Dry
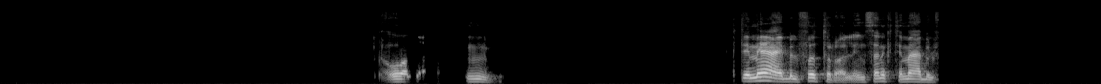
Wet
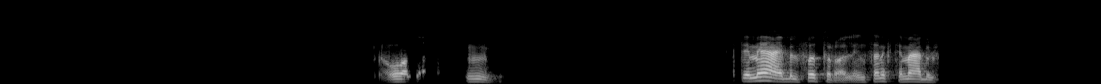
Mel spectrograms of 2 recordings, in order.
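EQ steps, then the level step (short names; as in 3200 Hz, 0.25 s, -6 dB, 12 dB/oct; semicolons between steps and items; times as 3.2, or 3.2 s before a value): synth low-pass 1300 Hz, resonance Q 3.3; low shelf 81 Hz -8.5 dB; low shelf 390 Hz -5 dB; -2.5 dB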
